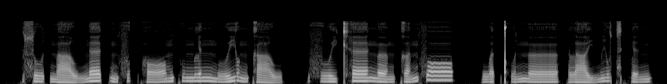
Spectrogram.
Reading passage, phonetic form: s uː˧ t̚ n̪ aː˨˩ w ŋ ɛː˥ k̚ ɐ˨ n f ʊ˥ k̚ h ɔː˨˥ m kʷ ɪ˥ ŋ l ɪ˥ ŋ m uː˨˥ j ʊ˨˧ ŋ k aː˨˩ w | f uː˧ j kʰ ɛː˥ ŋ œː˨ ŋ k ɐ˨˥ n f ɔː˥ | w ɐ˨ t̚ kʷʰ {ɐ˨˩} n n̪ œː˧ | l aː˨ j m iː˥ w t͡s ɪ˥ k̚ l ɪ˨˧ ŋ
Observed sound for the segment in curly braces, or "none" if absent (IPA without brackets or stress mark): ɐ˨˥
